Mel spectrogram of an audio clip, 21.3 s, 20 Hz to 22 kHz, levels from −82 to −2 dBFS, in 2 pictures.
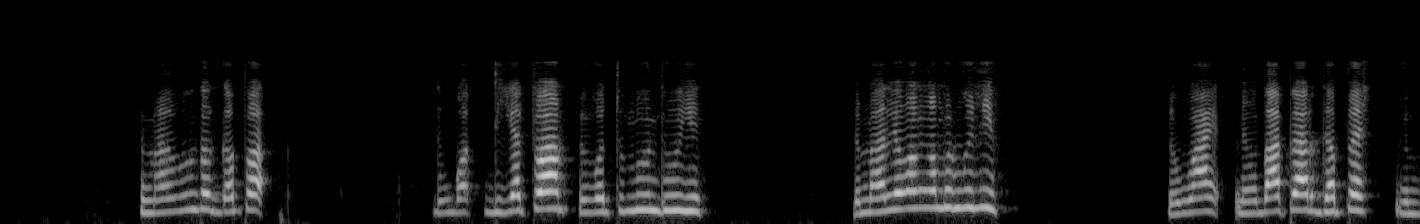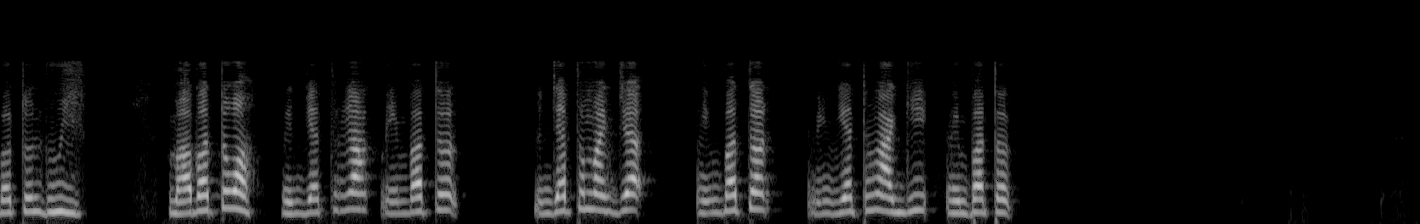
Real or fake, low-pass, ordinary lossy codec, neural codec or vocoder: fake; 7.2 kHz; none; codec, 16 kHz, 1.1 kbps, Voila-Tokenizer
